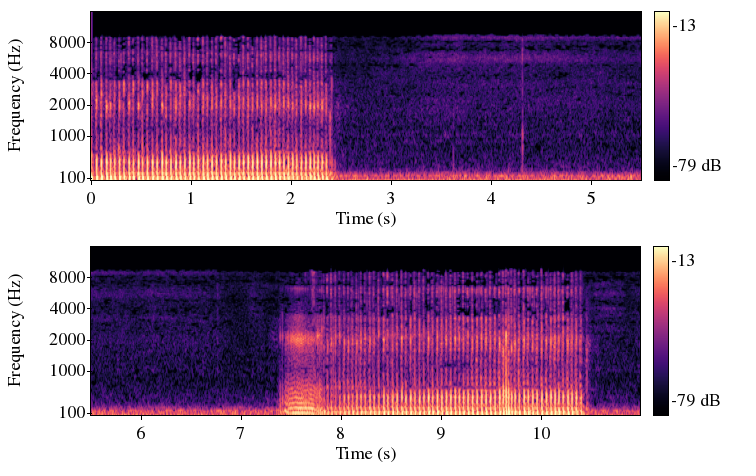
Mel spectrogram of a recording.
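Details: Male dog asleep: long, loud, rattling snores with quiet pauses, about five seconds apart; heavy snoring.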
